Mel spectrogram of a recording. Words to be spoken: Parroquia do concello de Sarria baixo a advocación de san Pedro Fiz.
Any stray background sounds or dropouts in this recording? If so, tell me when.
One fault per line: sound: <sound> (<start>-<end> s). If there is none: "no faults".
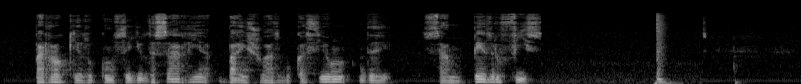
sound: thud (6.5-6.8 s)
